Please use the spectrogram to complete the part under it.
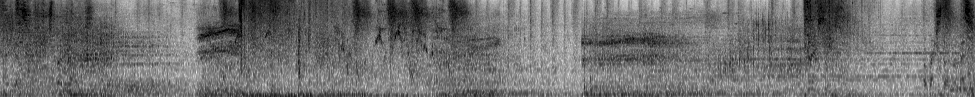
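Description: Bombarda and Confringo spell blasts in Hogwarts Legacy, heavy booming explosions bursting one after another with crackling debris, loud and close, while a voice casts the spells over the blasts.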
